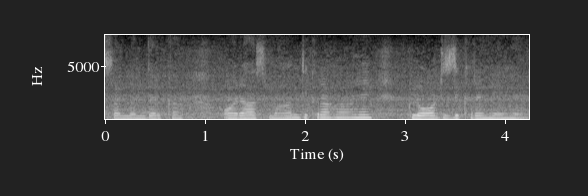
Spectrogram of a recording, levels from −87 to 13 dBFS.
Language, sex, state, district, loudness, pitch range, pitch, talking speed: Hindi, female, Uttarakhand, Uttarkashi, -16 LUFS, 215-255 Hz, 225 Hz, 155 wpm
